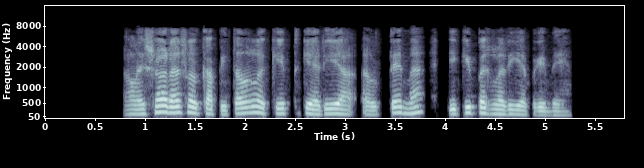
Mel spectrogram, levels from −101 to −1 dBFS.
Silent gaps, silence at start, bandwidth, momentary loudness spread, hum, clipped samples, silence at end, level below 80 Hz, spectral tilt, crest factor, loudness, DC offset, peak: 3.38-3.45 s, 3.95-4.03 s; 0.8 s; 7.8 kHz; 9 LU; none; under 0.1%; 0.55 s; -60 dBFS; -6 dB/octave; 18 dB; -21 LUFS; under 0.1%; -4 dBFS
